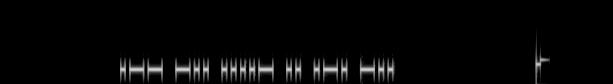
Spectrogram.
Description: Morse code, heard as a keyed tone, about 26 wpm, 700 Hz. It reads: WD4IRD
